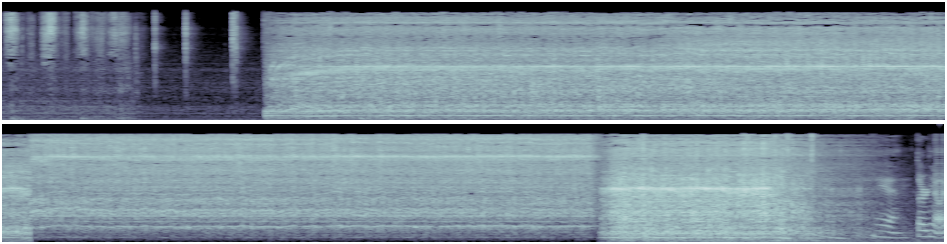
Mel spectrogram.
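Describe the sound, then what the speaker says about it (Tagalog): A stand mixer kneads hopia dough of flour, water and oil with a loud, continuous motor whine that holds steady, shifts to a different pitch partway through, then rises louder before stopping. "bago buksan yung ating stand mixer"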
